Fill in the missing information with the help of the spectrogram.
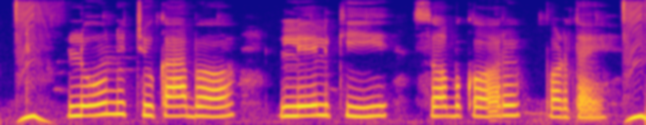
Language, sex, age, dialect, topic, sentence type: Maithili, female, 18-24, Southern/Standard, banking, question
